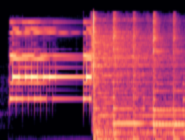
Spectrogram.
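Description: A mobile phone ringing with an electronic ringtone: a rapidly pulsing high tone that then holds steady. About a second in, it is cut off by background music that starts abruptly, loud and with sustained notes.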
